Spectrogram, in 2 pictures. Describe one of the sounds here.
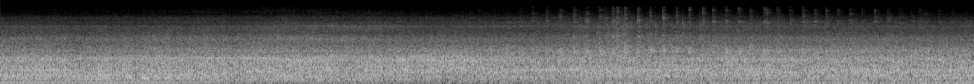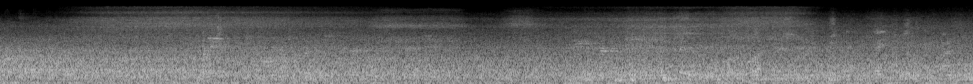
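A train rolls past close by with a steady rumble and clatter of wheels on rails.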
